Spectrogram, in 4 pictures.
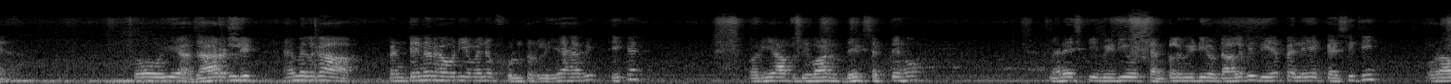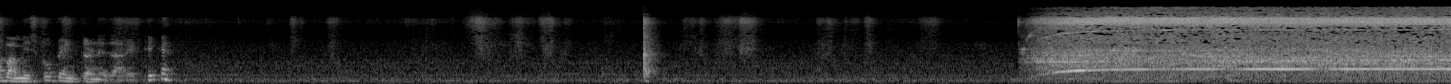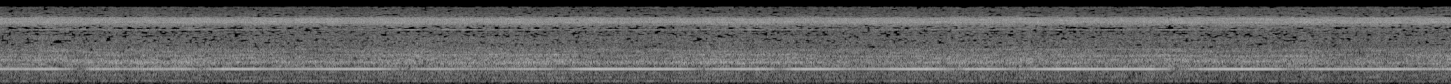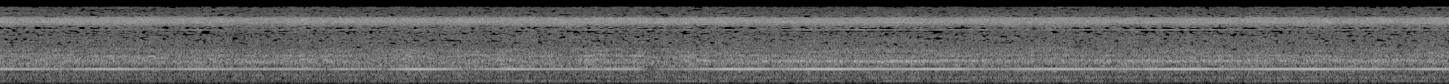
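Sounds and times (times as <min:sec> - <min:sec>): paint sprayer motor whine: 0:24.7 - 0:58.0.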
